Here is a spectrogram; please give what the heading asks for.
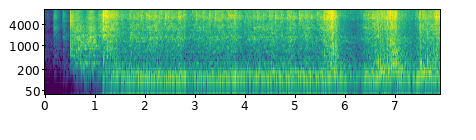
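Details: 1929 Chrysler with new DIY 2.5-inch exhaust, recorded from the rear of the car as a sound check: engine catches quickly and settles into a deep, even exhaust rumble with a couple of light blips; normal idle.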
